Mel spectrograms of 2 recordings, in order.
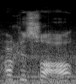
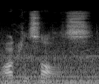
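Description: First: The word ends with a 'saw' sound. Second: The word ends with a 'sas' sound.

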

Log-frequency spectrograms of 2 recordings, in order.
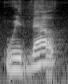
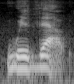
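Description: Both takes have the same delivery.

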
